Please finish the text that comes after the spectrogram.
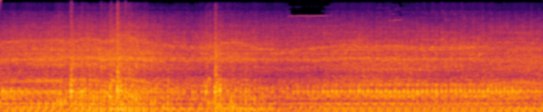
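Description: Close motorcycle engine held at a steady low throttle during slow-speed riding practice around cones, a continuous loud rumble with a few slight blips, no talking.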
